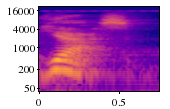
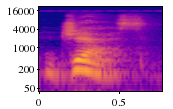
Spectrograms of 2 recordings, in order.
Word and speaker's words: yes: example is the word yes Spanish speakers will often say Jess other y words are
